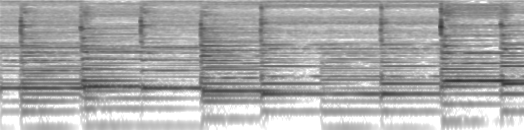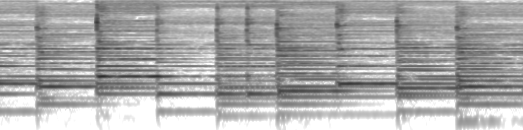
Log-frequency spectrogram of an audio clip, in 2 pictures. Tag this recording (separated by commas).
Music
